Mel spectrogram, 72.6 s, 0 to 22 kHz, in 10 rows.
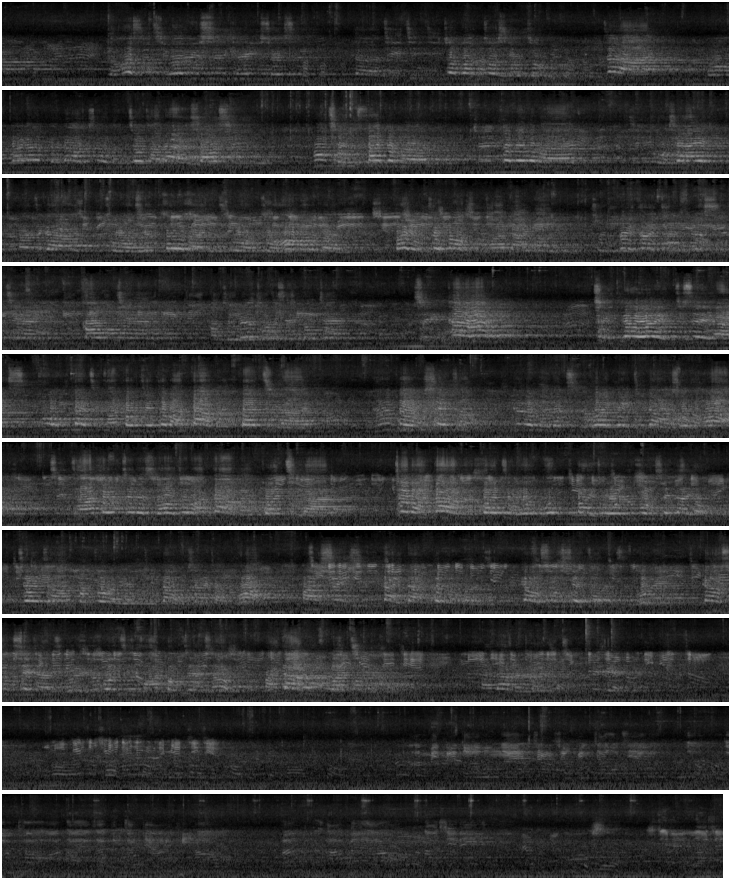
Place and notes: Executive Yuan, Taipei City - Student activism
Student activism, Walking through the site in protest, People and students occupied the Executive Yuan
Zhongzheng District, Taipei City, Taiwan, 23 March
